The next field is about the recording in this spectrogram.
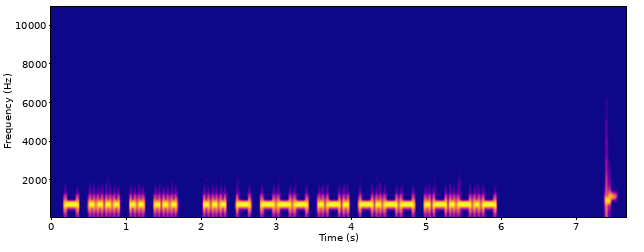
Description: Morse code, heard as a keyed tone, about 22 wpm, 700 Hz. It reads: THIS STORY.
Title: Sentences from Top 1600 Words 22wpm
